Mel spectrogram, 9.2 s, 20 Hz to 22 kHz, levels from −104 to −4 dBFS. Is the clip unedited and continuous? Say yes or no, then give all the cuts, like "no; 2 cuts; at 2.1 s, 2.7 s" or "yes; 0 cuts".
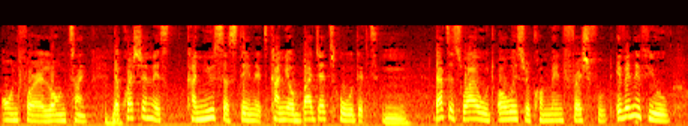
yes; 0 cuts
